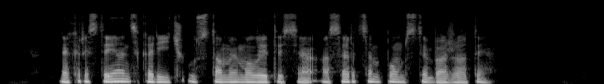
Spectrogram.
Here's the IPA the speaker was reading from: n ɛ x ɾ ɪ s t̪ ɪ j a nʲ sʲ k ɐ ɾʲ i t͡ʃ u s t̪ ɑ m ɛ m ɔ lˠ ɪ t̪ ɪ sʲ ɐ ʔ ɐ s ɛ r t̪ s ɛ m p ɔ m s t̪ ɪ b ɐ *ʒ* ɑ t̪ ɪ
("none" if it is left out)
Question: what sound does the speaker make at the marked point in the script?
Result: ʒ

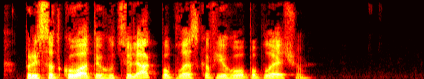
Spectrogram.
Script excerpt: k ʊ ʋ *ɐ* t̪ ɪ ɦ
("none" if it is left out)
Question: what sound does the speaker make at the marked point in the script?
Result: ɑ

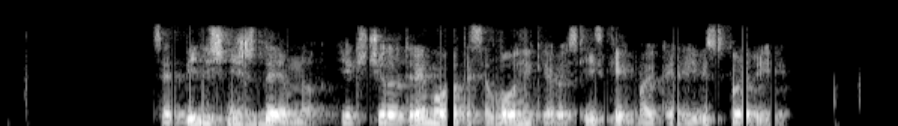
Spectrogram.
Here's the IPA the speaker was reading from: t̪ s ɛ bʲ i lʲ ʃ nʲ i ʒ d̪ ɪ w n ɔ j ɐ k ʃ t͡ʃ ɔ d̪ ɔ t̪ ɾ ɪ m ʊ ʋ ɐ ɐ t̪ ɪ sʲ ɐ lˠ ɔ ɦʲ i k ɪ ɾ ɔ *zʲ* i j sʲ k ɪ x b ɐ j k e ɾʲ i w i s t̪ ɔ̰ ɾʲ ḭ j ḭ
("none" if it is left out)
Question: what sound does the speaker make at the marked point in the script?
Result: sʲ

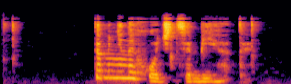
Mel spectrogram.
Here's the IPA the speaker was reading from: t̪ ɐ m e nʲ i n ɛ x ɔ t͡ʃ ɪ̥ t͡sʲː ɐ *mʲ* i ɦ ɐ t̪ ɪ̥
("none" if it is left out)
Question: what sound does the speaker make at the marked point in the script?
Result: bʲ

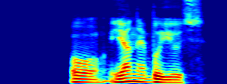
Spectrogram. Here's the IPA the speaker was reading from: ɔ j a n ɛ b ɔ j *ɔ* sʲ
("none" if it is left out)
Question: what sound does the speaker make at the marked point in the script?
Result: u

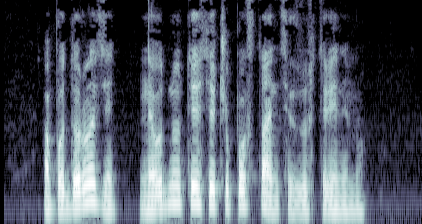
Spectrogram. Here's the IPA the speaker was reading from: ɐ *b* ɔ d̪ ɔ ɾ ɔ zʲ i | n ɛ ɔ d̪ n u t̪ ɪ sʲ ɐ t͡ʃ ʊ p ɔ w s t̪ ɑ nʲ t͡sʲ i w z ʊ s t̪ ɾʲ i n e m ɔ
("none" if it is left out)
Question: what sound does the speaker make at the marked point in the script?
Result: p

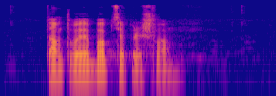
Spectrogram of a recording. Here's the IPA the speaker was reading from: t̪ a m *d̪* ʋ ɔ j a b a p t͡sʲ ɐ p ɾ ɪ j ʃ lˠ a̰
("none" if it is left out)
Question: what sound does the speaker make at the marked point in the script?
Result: t̪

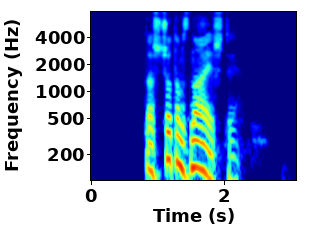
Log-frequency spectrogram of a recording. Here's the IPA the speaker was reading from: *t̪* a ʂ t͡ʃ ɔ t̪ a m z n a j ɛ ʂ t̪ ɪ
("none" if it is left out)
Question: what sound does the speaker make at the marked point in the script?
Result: t̪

